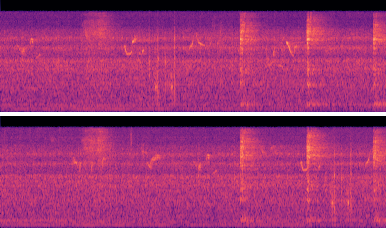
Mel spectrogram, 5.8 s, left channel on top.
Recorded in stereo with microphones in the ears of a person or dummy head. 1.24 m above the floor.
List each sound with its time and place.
1.2 s tearing paper: 25° right (ahead or behind), 4.5 m
3.6 s ticking: 10° left (ahead or behind), 1.6 m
